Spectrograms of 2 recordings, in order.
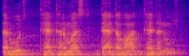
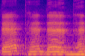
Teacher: जब भी बोलोगे तो जीभ जो है जाके सीधा दांत को छुएगी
